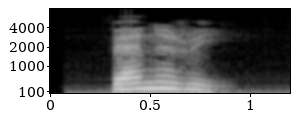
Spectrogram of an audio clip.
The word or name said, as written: venery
